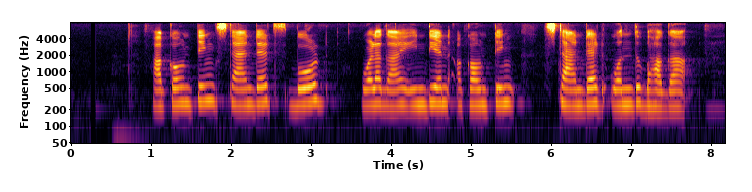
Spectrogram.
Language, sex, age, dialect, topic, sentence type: Kannada, female, 36-40, Central, banking, statement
